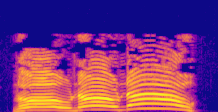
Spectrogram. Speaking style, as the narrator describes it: Heck screamed in frenzied counterpoint

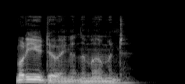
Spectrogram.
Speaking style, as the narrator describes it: Beata sighed

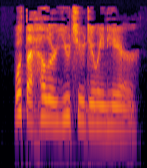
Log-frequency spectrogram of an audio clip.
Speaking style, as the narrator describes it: roared Papa

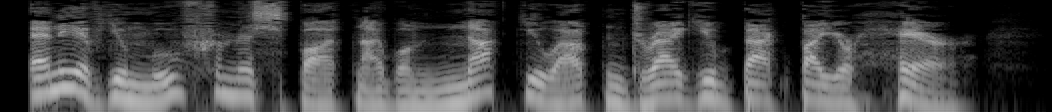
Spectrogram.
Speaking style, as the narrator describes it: she growled at them

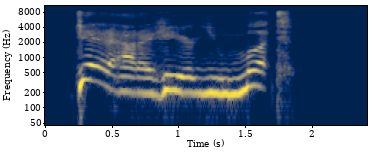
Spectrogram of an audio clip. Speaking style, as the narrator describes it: Duke growled

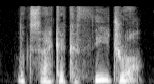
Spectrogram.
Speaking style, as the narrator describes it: Beverly said softly

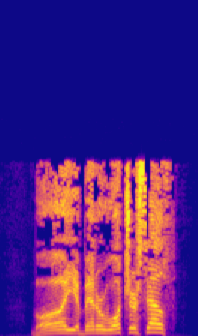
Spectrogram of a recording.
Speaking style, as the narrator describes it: Bard growled playfully in return

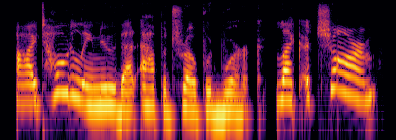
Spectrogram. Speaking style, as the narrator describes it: she exclaimed, snorting through the phone

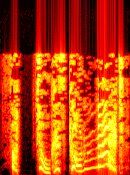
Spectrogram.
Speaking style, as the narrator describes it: she gasped

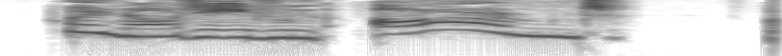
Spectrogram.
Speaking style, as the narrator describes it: a woman cried

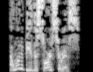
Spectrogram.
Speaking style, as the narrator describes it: Leah exclaims

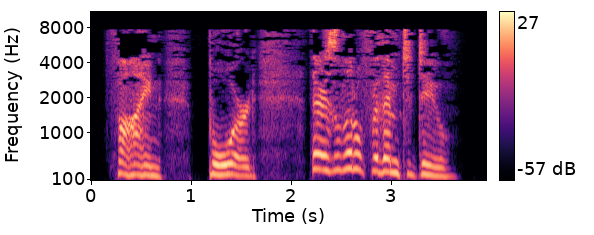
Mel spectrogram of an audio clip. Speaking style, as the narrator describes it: He snorted and said

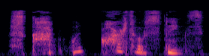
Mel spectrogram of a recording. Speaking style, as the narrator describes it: she whispers

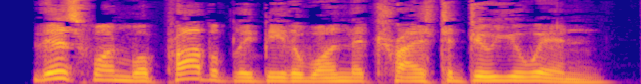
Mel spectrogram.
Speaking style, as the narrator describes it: Tallow yelled back to me

